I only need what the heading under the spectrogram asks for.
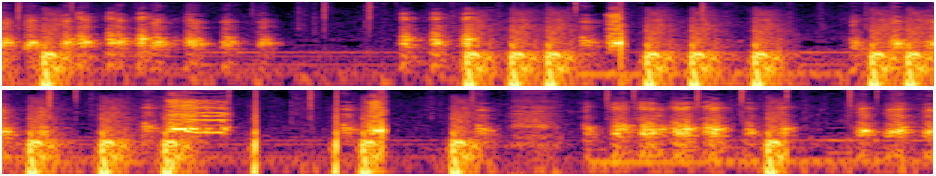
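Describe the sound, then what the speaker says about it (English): Chickens on an underground farm in Minecraft give clipped, repeated clucks in quick clusters, close and clear, with short scratchy block and item sounds between them. "it's lucky that I was able to keep my dead chicken farm alive long enough to produce eggs for me"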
